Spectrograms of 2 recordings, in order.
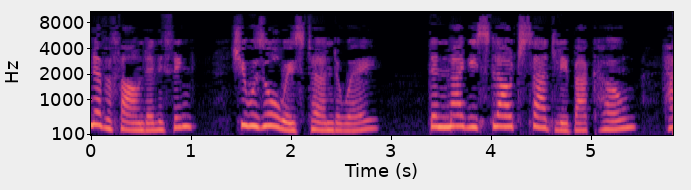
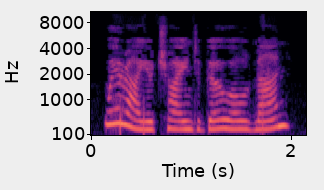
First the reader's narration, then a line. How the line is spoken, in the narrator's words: she asked kindly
